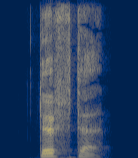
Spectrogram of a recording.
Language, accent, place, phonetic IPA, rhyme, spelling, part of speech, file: German, Germany, Berlin, [ˈdʏftə], -ʏftə, Düfte, noun, De-Düfte.ogg
- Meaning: nominative/accusative/genitive plural of Duft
